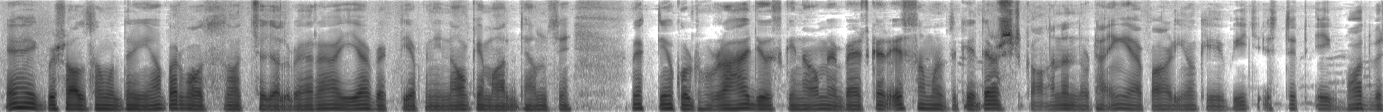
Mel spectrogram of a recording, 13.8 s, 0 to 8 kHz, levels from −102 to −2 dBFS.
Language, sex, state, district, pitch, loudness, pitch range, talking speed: Hindi, male, Uttarakhand, Uttarkashi, 95 Hz, -23 LUFS, 90-100 Hz, 200 wpm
